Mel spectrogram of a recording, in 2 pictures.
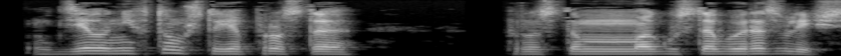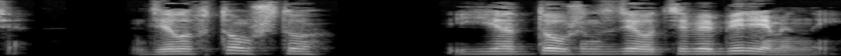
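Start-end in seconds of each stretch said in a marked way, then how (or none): none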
